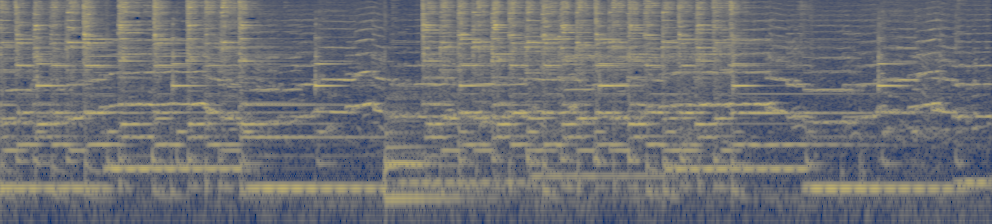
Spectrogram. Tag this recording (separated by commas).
Traditional music, Music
